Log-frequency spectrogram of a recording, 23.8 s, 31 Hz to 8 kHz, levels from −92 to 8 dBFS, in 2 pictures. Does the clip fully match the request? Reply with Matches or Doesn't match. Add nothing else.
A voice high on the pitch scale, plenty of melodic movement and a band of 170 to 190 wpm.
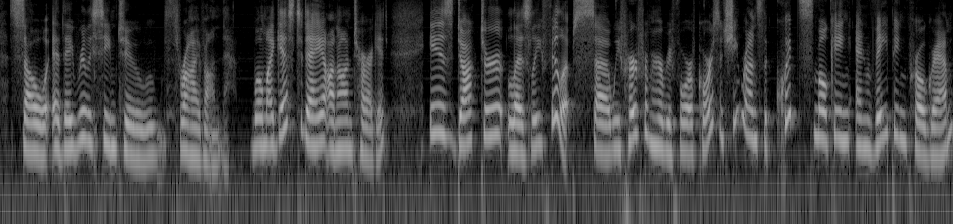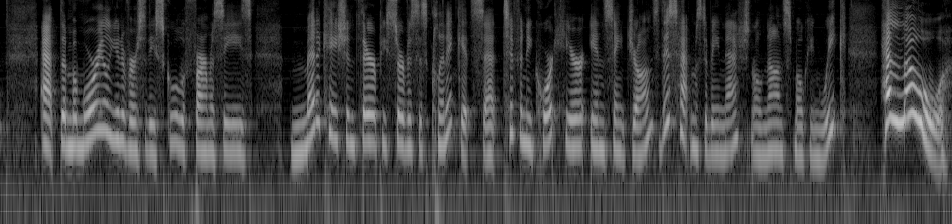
Doesn't match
